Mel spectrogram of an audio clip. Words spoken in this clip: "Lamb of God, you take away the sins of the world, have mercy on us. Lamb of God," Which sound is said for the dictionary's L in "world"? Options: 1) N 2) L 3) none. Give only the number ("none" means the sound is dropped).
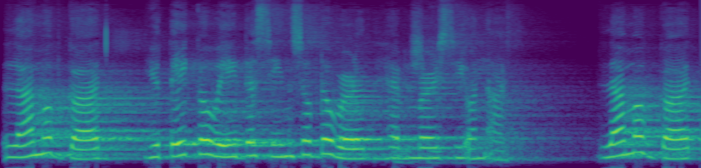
2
